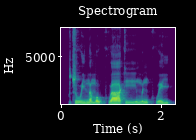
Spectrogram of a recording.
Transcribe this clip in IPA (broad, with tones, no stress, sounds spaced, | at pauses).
t͡s uː˨˥ j n̪ ɐ˨ m o˨˩ w kʷʰ aː˨˥ k iː˨˩ m ɪ˨˩ ŋ kʷʰ e˨ j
